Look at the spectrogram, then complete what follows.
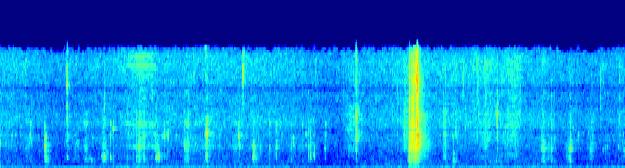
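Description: Faint chewing of a roast duck pancake wrap with basil leaves: soft, scattered mouth clicks and smacks, with one louder short crunch about four seconds in.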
